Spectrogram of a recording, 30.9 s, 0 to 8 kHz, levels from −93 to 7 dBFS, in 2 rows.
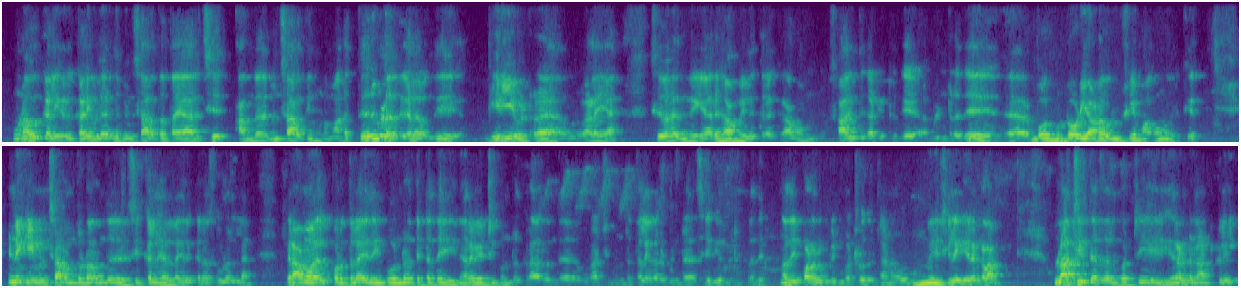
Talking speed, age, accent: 115 wpm, 30-49, native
